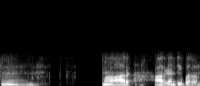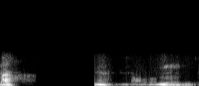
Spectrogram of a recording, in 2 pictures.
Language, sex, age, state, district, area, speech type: Kannada, male, 30-45, Karnataka, Vijayanagara, rural, conversation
